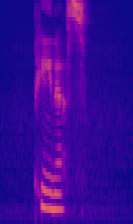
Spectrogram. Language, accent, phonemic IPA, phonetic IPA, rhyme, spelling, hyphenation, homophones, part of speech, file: English, UK, /ˈpiː.nɪs/, [ˈpʰiː.nɪs], -iːnɪs, penis, pe‧nis, peaness, noun, En-uk-penis.ogg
